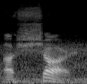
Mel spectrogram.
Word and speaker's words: Asher: which is the tribe Asher okay which is the so-called Columbus to Uruguay and to say it in the Hebrew is ashar okay now since we're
